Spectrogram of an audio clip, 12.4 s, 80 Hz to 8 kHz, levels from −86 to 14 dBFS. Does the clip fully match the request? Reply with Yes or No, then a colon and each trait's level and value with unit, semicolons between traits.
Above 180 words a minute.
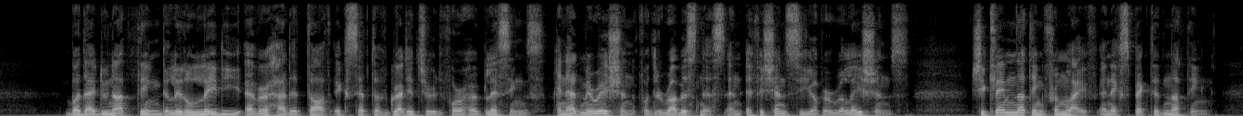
No: average, 175 wpm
